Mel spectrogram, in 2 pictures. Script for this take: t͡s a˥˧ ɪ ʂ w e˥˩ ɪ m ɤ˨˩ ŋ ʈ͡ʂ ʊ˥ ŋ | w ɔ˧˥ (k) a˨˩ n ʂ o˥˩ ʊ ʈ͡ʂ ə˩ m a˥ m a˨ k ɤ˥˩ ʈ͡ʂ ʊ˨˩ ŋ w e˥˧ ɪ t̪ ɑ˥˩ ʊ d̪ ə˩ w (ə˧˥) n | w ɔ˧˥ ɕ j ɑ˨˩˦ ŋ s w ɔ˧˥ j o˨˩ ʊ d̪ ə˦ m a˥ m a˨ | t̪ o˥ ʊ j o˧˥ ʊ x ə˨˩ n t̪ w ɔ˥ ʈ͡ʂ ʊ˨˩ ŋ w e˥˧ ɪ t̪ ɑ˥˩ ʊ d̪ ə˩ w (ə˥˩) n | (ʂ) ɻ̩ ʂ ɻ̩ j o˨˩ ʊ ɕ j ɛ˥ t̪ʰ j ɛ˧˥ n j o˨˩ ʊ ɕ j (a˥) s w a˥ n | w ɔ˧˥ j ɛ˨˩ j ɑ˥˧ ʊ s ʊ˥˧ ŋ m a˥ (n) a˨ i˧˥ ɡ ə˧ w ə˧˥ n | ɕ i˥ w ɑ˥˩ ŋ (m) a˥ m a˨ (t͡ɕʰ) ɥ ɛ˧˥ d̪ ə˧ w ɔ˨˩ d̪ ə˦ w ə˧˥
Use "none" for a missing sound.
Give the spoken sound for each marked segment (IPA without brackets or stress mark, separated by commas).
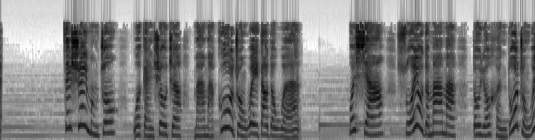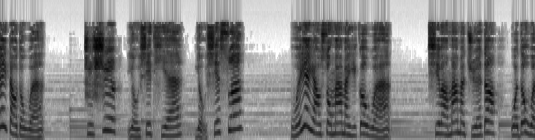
k, ə˧˥, ə˧˥, ʈ͡ʂ, ɛ˥, m, m, t͡ɕ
